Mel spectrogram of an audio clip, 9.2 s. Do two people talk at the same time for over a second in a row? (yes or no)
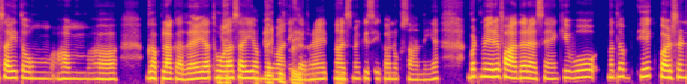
yes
